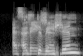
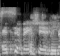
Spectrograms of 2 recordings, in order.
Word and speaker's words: estivation: Estivation. Yes. – Estivation.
